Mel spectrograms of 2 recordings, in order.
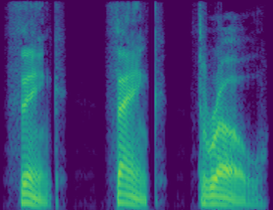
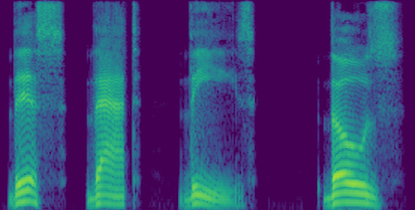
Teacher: Voiceless like in think and voiced like in this.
